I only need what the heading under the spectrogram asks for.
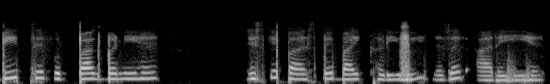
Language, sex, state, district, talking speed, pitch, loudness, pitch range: Hindi, female, Uttar Pradesh, Lalitpur, 175 wpm, 255 Hz, -22 LUFS, 220-270 Hz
